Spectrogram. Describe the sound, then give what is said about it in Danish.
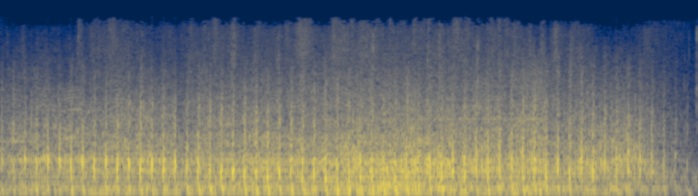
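Loud helicopter rotor noise with a steady, rapid thumping beat over a broad engine roar, holding constant before fading out at the very end. No voices. “Nu skal vi høre Nils fortælle om dengang, han sad i en helikopter”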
